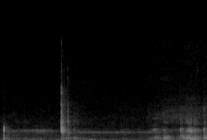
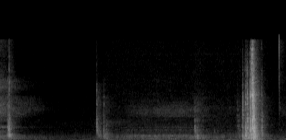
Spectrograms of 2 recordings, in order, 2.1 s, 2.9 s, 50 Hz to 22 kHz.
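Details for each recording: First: 1989 Philips CD480 CD player whose tray won't open: a thin steady motor whir with scattered clicks while the tray labours before opening. The belt is suspected perished and appears to be driving but slipping. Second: 1989 Philips CD480 CD player whose tray wouldn't open, after the belt was cleaned with Rubber Renew: quiet clicks, brief motor whir and clean latch as the tray opens and closes; tray now works normally.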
